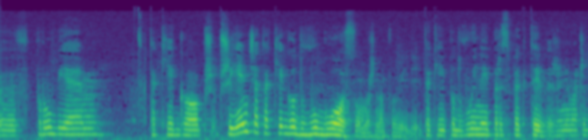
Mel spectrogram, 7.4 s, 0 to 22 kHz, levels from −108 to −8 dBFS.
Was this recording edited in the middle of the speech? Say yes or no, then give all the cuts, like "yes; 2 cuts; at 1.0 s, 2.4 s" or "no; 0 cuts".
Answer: yes; 2 cuts; at 1.8 s, 5.3 s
